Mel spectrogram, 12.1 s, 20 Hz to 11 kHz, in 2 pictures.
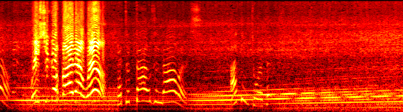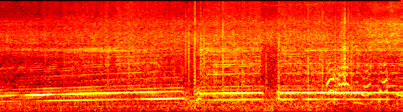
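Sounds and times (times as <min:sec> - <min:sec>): motorcycle engine accelerating: 0:00.0 - 0:12.0
wind rush: 0:06.2 - 0:12.0.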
